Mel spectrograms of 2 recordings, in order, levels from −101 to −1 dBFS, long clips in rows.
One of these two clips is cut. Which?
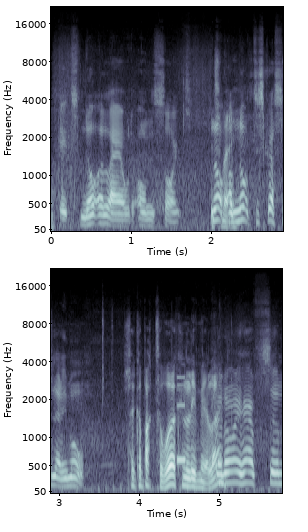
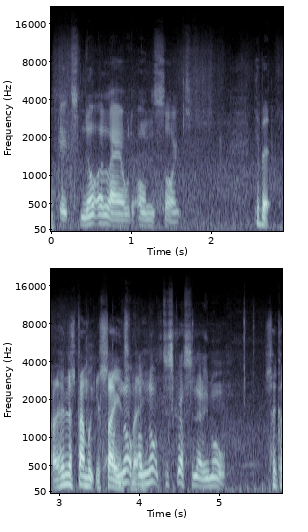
first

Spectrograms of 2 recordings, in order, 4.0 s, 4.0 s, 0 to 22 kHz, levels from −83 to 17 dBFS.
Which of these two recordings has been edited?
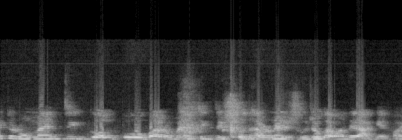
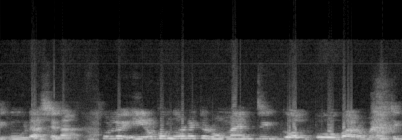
second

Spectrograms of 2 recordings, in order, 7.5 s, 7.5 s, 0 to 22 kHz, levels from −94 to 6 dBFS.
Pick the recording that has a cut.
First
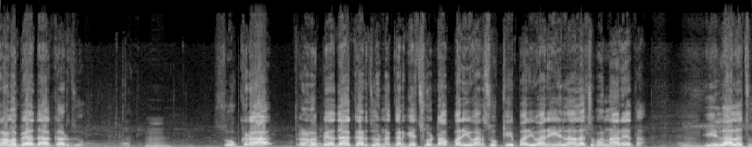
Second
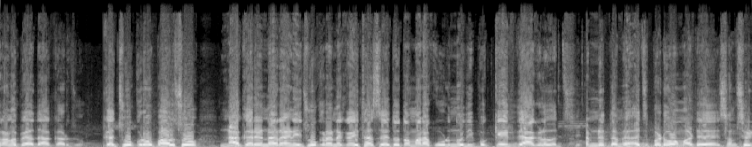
second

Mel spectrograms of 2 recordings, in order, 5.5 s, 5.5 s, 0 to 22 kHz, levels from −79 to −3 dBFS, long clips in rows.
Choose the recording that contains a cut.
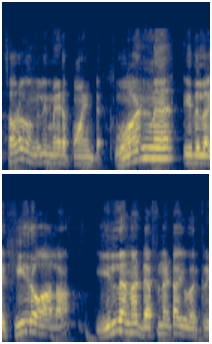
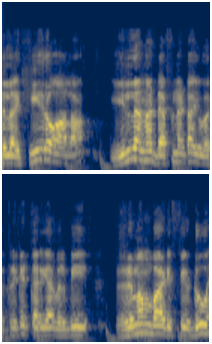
first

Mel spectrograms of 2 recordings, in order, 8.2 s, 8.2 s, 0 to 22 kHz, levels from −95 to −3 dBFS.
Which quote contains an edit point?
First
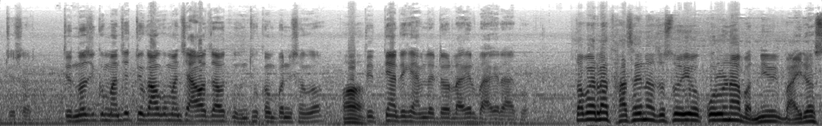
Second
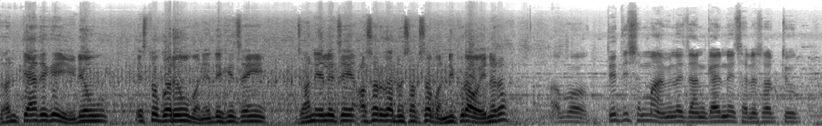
first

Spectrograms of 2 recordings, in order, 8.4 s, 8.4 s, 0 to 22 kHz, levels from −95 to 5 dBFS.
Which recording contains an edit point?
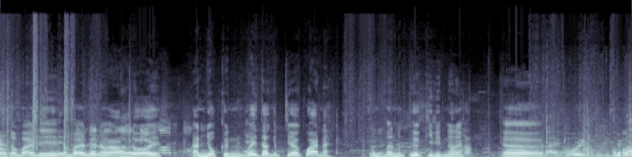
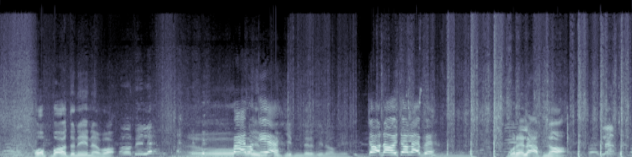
first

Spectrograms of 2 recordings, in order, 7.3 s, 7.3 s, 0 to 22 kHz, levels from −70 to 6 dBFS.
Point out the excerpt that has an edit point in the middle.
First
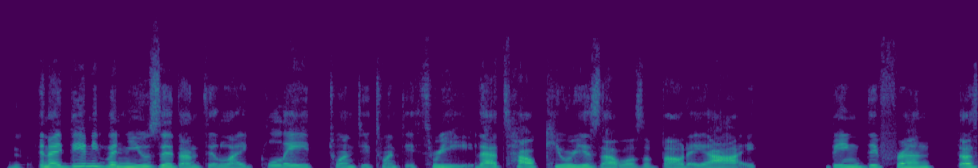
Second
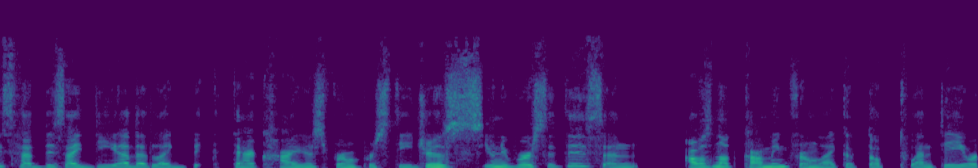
first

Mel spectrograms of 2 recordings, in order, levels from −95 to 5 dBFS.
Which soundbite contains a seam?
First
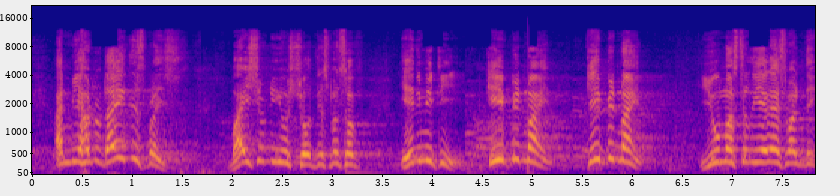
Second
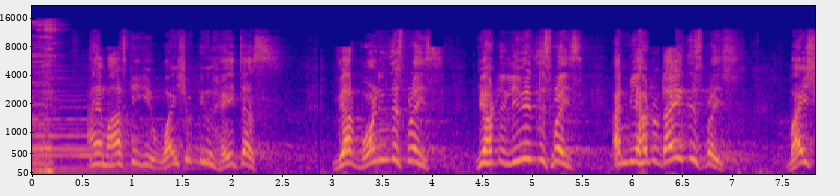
first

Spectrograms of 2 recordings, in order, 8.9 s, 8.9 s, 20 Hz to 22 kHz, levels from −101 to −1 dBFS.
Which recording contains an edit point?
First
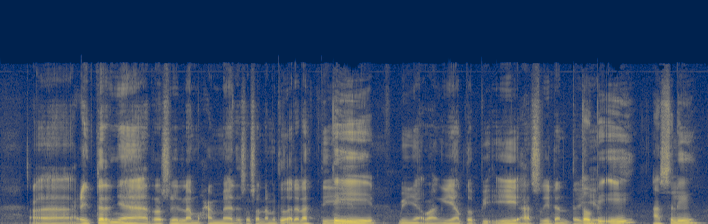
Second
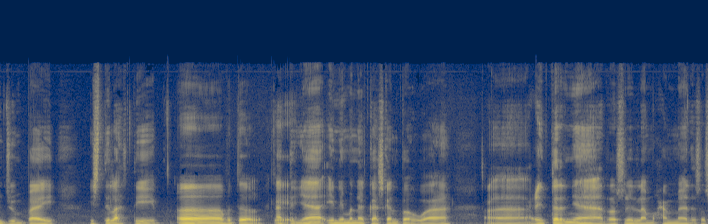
second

